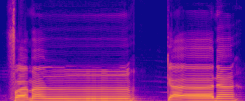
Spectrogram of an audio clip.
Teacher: यहाँ नून साकिन पर हम नाक में आवाज़ पैदा कर रहे हैं क्योंकि इसके बाद वाला वर्ड हुरूफ़ हल्की का कोई वर्ड नहीं है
